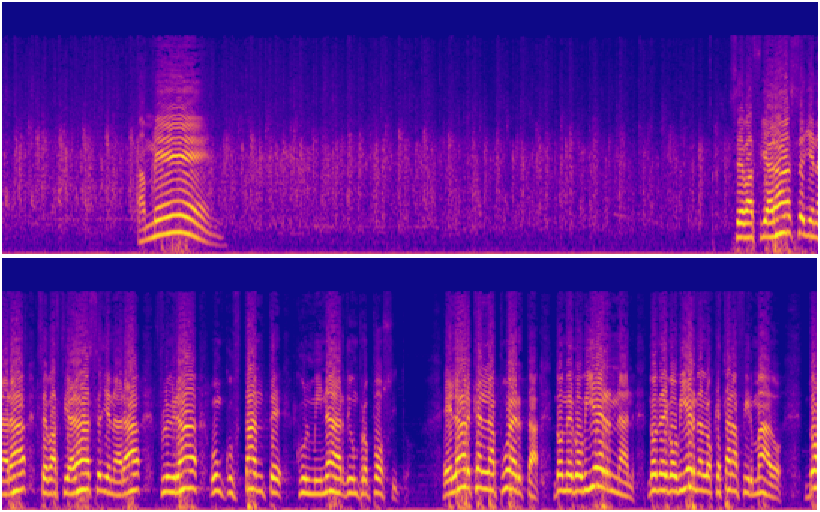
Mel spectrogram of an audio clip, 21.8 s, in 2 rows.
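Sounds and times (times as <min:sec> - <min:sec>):
audience applauding: 0:00.0 - 0:11.3
speech: 0:01.8 - 0:02.9, 0:09.8 - 0:21.7.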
